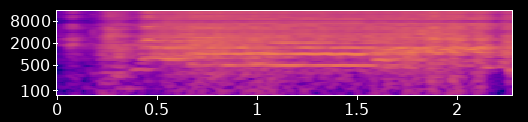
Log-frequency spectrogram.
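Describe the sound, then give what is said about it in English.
A large horse in a pen in the mountains, used for therapy, lets out one long, loud whinny as it reacts to a person entering, its shrill wavering cry lasting about two seconds over a breathy rasp, with no talking around it. “So I get into the pen with these huge horses, and they start doing their thing. They start reacting to me.”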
